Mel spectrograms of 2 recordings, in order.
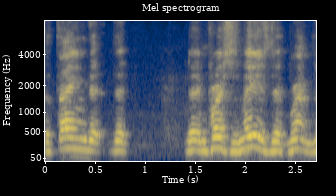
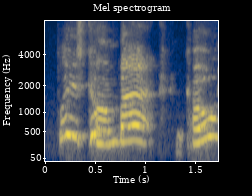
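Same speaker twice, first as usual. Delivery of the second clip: put-on fake crying, higher pitch; 12 semitones higher, 4 dB louder than usual. Mocking someone crying on the sidelines: imitating Sharon's mock crying. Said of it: "Sharon crying over there on the sidelines".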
